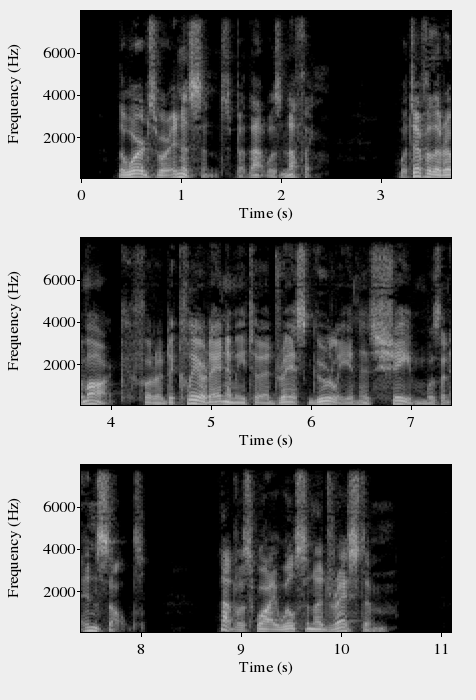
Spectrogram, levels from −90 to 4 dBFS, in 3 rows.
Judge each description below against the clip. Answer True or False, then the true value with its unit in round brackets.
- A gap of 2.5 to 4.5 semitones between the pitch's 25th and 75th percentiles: False (5.4 semitones)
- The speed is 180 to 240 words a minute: False (160 wpm)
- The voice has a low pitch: True (120 Hz)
